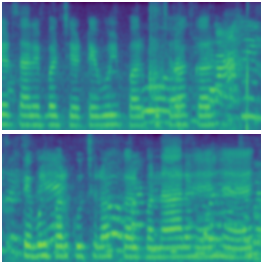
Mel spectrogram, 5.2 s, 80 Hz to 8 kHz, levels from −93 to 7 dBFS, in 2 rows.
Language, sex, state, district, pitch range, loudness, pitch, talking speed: Hindi, female, Chhattisgarh, Sarguja, 210-225 Hz, -17 LUFS, 215 Hz, 175 wpm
